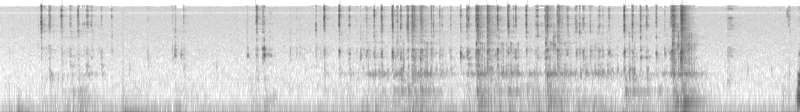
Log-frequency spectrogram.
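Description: Computer keyboard being typed on: a run of quick, uneven keystrokes, with one louder key press near the end.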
